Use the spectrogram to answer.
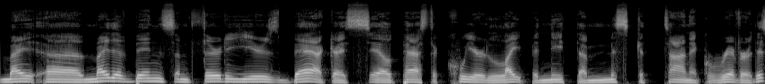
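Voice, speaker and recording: A man puts on a character voice at medium pitch, mumbling at a fairly slow pace with hardly any pauses, ordinary pitch variation and very even loudness. The sound is dry and close, with no echo. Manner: weary, mumbling.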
